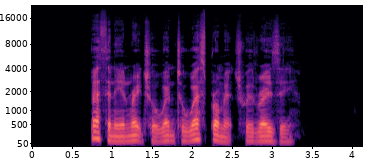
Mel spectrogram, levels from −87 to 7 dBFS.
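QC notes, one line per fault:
No technical faults heard.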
